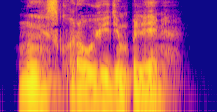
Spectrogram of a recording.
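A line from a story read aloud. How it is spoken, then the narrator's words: Barely audible, moved whisper. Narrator (Russian): Нао, взволнованный воспоминаниями, чуть слышно прошептал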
